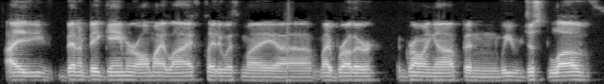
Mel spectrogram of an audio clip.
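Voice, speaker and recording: Deep, clear and resonant, with a fairly bright tone, this podcast writer and director's voice stays level at a moderate pace as he rambles enthusiastically as an interview guest. The audio, though, is dull and lo-fi.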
